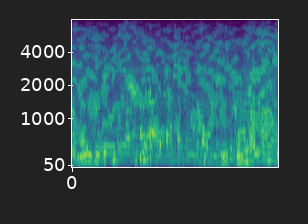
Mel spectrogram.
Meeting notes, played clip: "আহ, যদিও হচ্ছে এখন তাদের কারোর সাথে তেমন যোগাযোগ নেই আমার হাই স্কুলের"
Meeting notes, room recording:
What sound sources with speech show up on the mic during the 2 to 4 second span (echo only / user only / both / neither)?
both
